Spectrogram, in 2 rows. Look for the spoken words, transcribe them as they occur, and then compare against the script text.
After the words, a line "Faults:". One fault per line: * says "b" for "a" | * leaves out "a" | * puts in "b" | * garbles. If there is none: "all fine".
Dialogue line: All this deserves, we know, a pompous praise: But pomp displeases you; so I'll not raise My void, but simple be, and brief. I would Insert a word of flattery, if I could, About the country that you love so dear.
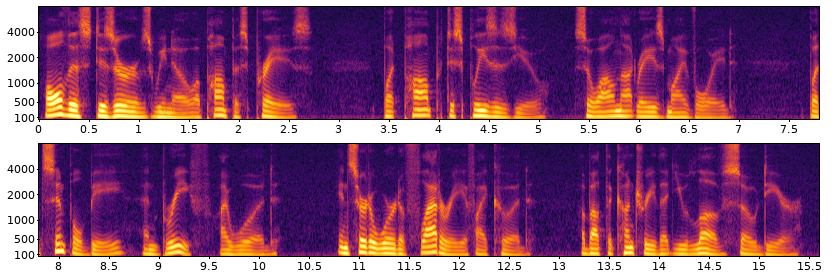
All this deserves, we know, a pompous praise: But pomp displeases you; so I'll not raise My void, but simple be, and brief. I would Insert a word of flattery, if I could, About the country that you love so dear.
Faults:
all fine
